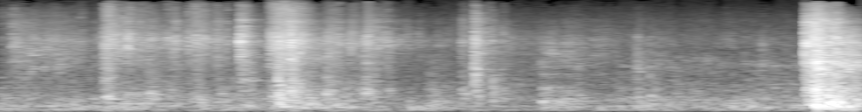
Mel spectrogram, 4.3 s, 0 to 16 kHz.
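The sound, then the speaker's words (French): The door of apartment block 10 in Les Pétrelles opens and shuts as a person leaves the building, giving a series of hissing, clattering bursts and thuds, ending in one louder bang against faint background noise. “Je sors de mon bloc 10.”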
